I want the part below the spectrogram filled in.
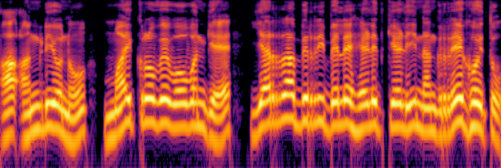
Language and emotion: Kannada, angry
